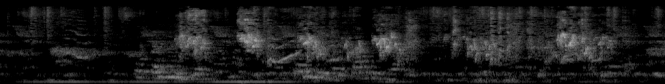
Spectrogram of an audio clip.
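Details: Lovebirds giving shrill, harsh chirps and squeaks in quick irregular bursts, several sharp notes clustered over a few seconds, with a faint low hum in the background.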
